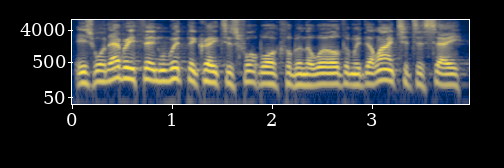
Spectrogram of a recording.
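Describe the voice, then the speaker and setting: A man's voice: medium pitch, fairly even intonation, fairly quick, a little mellow. A man hosting a podcast interview, asking encouraging questions in an upbeat way. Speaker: podcast host.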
